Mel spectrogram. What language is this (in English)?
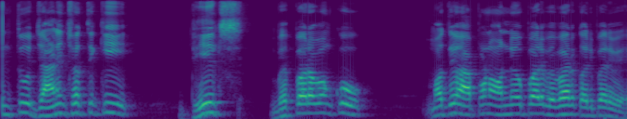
Odia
